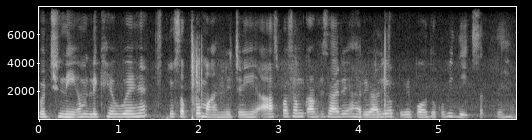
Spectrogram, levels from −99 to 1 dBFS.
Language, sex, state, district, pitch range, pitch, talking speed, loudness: Hindi, female, Uttarakhand, Tehri Garhwal, 175-205 Hz, 190 Hz, 210 wpm, -22 LUFS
